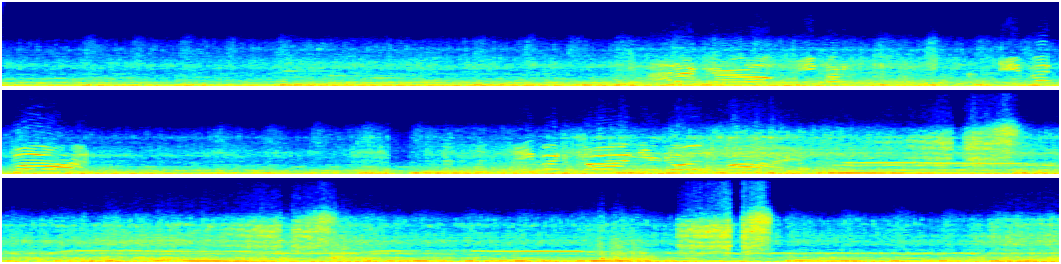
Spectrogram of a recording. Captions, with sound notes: Attagirl. Keep it going. Keep it going, you're doing fine. (lizard hissing) (dramatic music)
